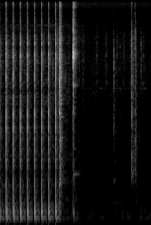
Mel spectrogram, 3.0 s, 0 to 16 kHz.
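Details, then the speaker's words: Sharp CD BK-1600 mini compo after panel-error repair, test speakers connected: steady dududu speaker thumping about seven pulses a second, then stops; amplifier motorboating, fault persisting after panel fix. "Hai Kenapa ada suara Dudut ternyata suara duduknya enggak hilang kita akan melanjutkan kerjanya temen-temen"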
